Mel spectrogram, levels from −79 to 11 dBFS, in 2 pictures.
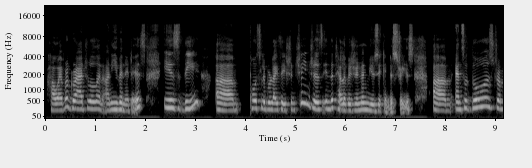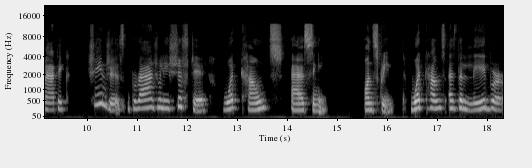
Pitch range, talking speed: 200-260 Hz, 120 wpm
